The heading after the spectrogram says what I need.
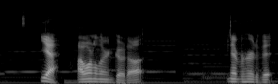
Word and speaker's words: Godot: I want to learn Godot, the engine. I think you pronounce the T in the Godot engine, because it looks cool.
